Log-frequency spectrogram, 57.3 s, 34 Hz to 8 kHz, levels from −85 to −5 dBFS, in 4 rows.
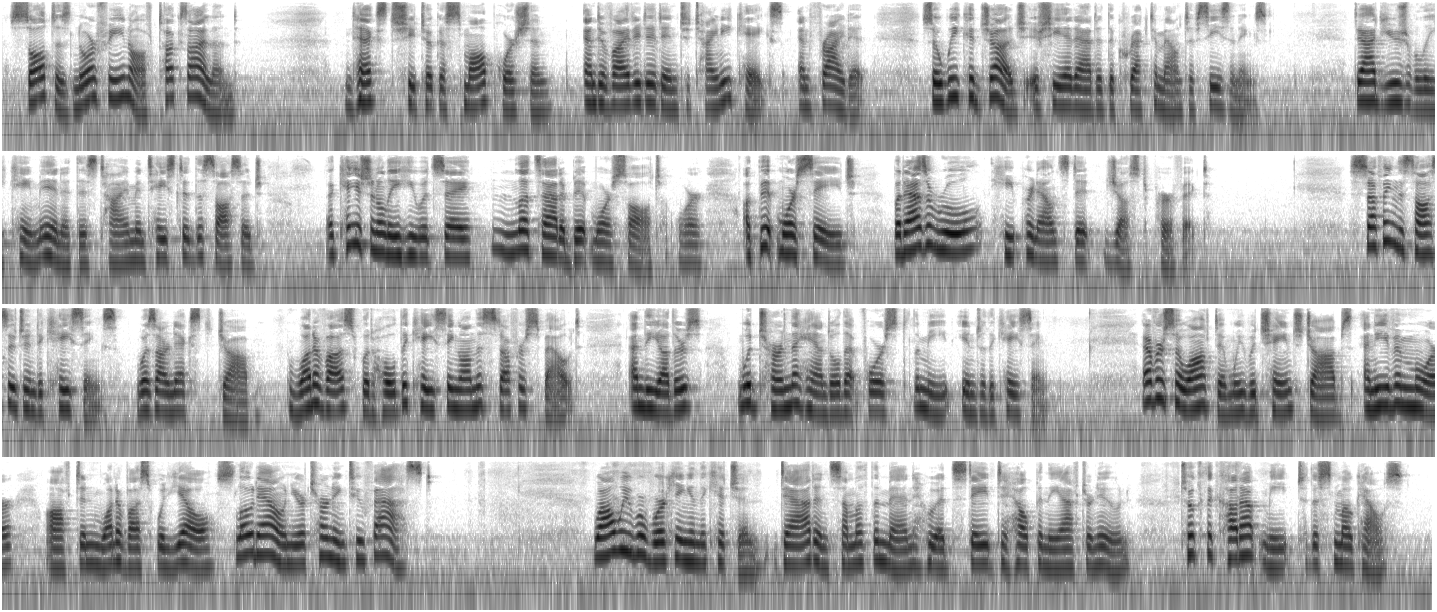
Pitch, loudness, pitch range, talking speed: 185 Hz, -22 LUFS, 165-215 Hz, 160 wpm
